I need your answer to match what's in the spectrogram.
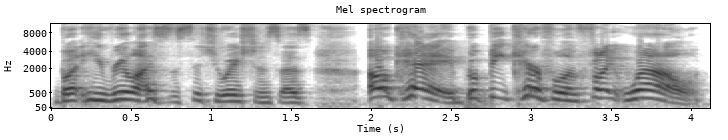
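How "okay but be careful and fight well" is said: higher-pitched cartoon boy; Bart Simpson. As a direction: play the cartoon kid, higher than usual. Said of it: "that's something Bart would say".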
